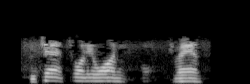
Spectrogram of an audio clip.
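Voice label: Incident Tactical, scanner audio recording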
